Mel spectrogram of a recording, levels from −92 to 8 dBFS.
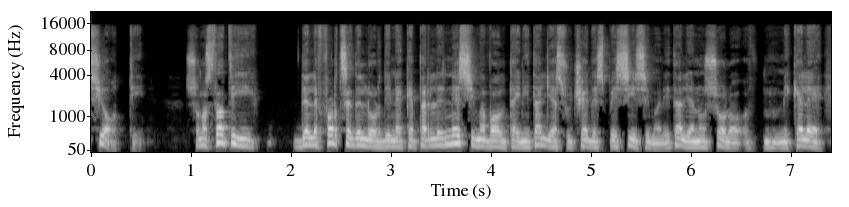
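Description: Nothing in the speech recording points to a technical fault at any moment, with the signal holding steady and intact throughout.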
